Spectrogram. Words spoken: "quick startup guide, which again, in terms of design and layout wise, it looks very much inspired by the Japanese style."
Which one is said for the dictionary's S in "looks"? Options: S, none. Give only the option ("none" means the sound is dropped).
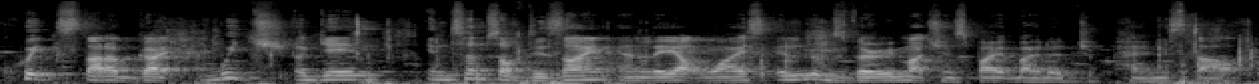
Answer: S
